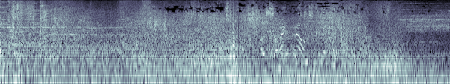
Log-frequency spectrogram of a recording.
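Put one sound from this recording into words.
Game spell effects blast and crackle in a fierce battle.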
